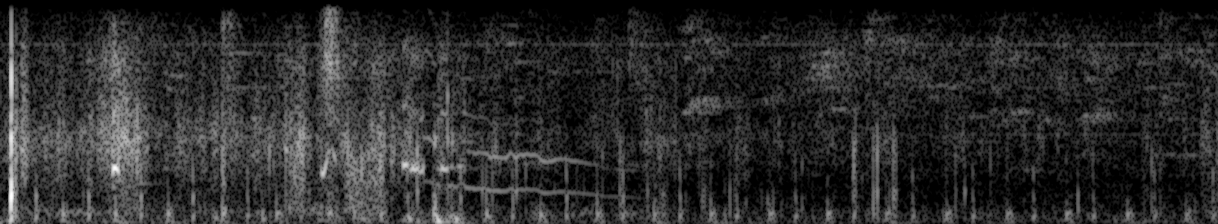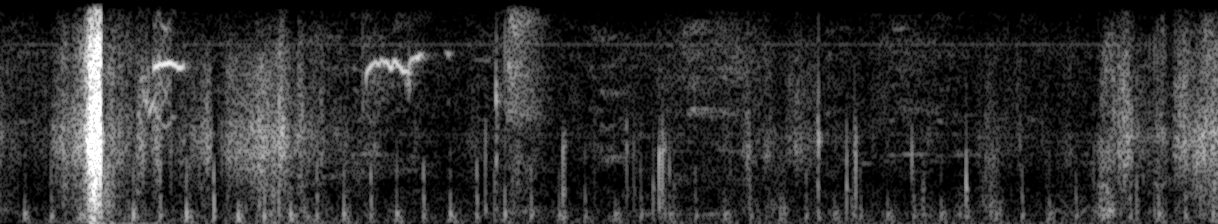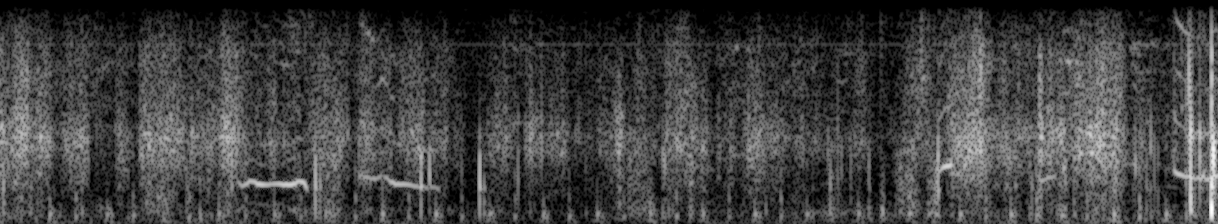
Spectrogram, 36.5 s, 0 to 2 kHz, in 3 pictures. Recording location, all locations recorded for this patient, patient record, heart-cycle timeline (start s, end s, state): mitral valve (MV)
aortic valve (AV)+pulmonary valve (PV)+tricuspid valve (TV)+mitral valve (MV)
#Age: Child
#Sex: Female
#Height: 118.0 cm
#Weight: 25.4 kg
#Pregnancy status: False
#Murmur: Absent
#Murmur locations: nan
#Most audible location: nan
#Systolic murmur timing: nan
#Systolic murmur shape: nan
#Systolic murmur grading: nan
#Systolic murmur pitch: nan
#Systolic murmur quality: nan
#Diastolic murmur timing: nan
#Diastolic murmur shape: nan
#Diastolic murmur grading: nan
#Diastolic murmur pitch: nan
#Diastolic murmur quality: nan
#Outcome: Normal
#Campaign: 2014 screening campaign
0.00	4.88	unannotated
4.88	4.96	S1
4.96	5.10	systole
5.10	5.18	S2
5.18	5.38	diastole
5.38	5.48	S1
5.48	5.64	systole
5.64	5.72	S2
5.72	5.94	diastole
5.94	6.06	S1
6.06	6.20	systole
6.20	6.30	S2
6.30	6.52	diastole
6.52	6.62	S1
6.62	6.78	systole
6.78	6.86	S2
6.86	7.08	diastole
7.08	7.18	S1
7.18	7.34	systole
7.34	7.44	S2
7.44	7.68	diastole
7.68	7.78	S1
7.78	7.94	systole
7.94	8.02	S2
8.02	8.26	diastole
8.26	8.36	S1
8.36	8.52	systole
8.52	8.60	S2
8.60	8.84	diastole
8.84	8.96	S1
8.96	9.12	systole
9.12	9.20	S2
9.20	9.44	diastole
9.44	9.54	S1
9.54	9.72	systole
9.72	9.80	S2
9.80	10.06	diastole
10.06	10.14	S1
10.14	10.32	systole
10.32	10.40	S2
10.40	10.64	diastole
10.64	10.74	S1
10.74	10.90	systole
10.90	11.00	S2
11.00	11.24	diastole
11.24	11.34	S1
11.34	11.52	systole
11.52	11.62	S2
11.62	11.86	diastole
11.86	11.94	S1
11.94	12.10	systole
12.10	12.20	S2
12.20	12.42	diastole
12.42	12.50	S1
12.50	12.68	systole
12.68	12.74	S2
12.74	12.85	diastole
12.85	36.54	unannotated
